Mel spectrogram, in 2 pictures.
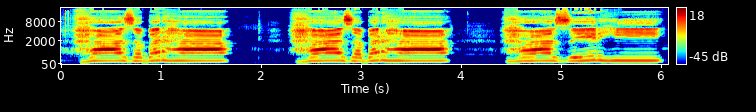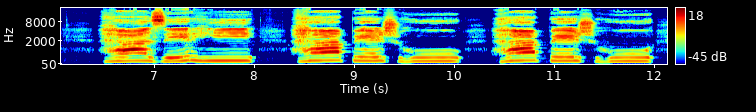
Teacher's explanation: ہا حلق کے درمیانی حصے سے ادا ہوتا ہے، from the middle of the throat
